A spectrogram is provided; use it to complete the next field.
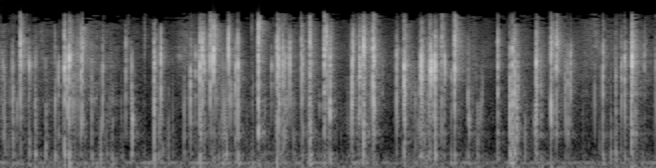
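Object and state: Foil plastic pouch, crinkled.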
